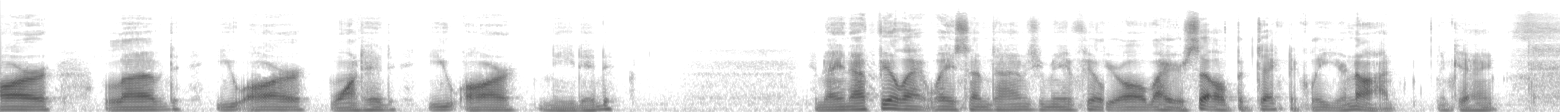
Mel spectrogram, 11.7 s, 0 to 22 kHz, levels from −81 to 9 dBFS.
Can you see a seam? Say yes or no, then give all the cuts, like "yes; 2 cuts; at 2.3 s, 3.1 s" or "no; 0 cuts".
yes; 1 cut; at 8.3 s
